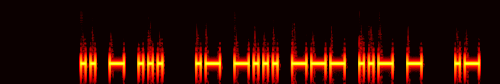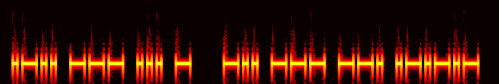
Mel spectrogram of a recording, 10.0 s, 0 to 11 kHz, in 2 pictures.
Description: Morse code, heard as a keyed tone, about 25 wpm, 700 Hz. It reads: ITS ABOUT A LOST DOG.
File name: practice / 25wpm / Sentences with 2-Word Phrases - 25wpm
